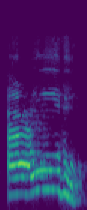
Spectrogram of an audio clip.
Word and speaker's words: أعوذ: তো যেটা পড়ছিলাম আমরা, আউযু আউযু আউযু। أعوذ এবার জু হবে কেন? জু তো মোটেও হবে না, এটা জিম না, এটা হচ্ছে জাল। আউযু আউযু আউযু আউযু, বলেন তো।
